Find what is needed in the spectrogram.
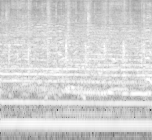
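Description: One long, loud, low note, held dead steady on a single pitch like a blown horn, over crowd noise.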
